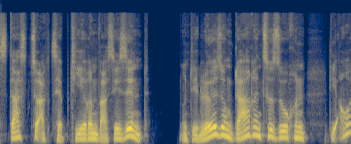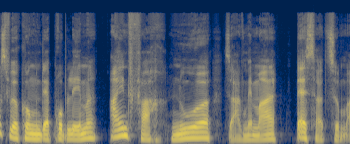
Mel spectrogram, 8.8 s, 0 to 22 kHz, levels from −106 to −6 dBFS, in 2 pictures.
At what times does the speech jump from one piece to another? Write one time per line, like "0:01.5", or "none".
none

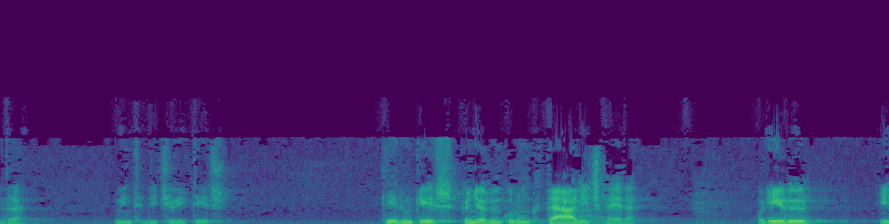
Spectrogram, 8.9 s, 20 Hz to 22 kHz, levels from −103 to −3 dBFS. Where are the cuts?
0:06.0
0:07.6

